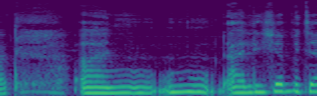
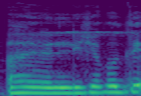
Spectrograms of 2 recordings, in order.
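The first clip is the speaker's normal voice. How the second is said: usual speaking voice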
